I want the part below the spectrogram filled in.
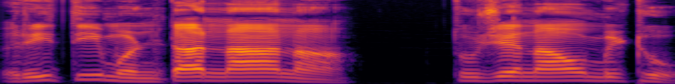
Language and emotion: Goan Konkani, neutral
